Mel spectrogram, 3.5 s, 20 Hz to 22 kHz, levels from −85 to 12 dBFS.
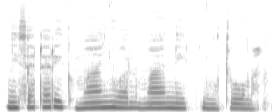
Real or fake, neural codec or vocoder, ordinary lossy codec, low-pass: real; none; none; none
